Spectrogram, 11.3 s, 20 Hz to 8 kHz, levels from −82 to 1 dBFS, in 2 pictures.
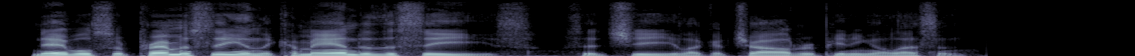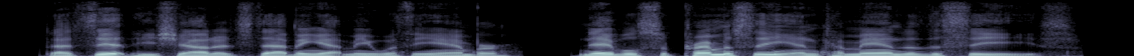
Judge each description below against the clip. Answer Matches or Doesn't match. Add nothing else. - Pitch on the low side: Matches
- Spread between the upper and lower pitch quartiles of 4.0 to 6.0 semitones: Matches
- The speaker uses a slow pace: Doesn't match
